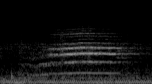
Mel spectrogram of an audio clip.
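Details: Mother cat with her kittens in a house shared with many animals gives a single short, clear meow over a steady low hum.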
